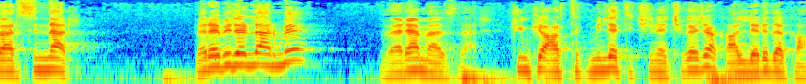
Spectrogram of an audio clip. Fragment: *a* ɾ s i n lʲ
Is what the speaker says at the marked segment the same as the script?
no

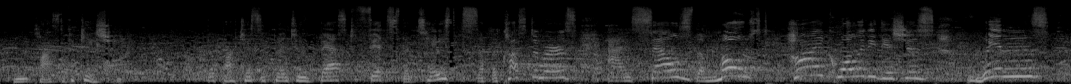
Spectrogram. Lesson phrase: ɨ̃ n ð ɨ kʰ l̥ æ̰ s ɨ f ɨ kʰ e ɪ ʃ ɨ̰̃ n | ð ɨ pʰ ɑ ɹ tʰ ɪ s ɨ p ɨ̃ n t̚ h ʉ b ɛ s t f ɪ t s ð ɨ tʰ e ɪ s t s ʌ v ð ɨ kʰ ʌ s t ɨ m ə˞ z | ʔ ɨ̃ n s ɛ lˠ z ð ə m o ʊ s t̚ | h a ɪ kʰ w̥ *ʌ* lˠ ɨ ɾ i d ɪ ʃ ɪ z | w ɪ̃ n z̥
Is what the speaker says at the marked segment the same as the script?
no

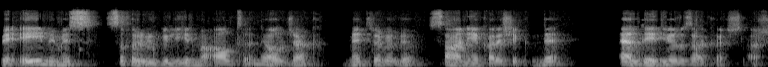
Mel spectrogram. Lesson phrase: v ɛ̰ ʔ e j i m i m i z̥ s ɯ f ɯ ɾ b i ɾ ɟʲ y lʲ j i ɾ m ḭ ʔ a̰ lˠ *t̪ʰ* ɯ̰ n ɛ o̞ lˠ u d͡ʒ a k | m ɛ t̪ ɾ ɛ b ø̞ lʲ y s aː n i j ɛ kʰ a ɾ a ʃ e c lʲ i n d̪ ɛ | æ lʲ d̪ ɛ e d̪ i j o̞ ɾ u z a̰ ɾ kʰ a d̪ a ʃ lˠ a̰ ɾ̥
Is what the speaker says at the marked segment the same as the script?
yes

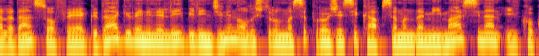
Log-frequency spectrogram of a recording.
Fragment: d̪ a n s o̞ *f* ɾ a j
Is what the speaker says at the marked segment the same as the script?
yes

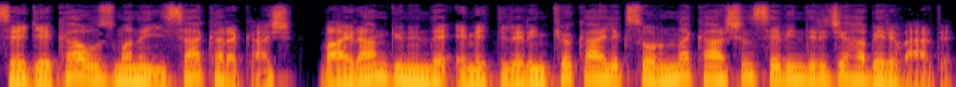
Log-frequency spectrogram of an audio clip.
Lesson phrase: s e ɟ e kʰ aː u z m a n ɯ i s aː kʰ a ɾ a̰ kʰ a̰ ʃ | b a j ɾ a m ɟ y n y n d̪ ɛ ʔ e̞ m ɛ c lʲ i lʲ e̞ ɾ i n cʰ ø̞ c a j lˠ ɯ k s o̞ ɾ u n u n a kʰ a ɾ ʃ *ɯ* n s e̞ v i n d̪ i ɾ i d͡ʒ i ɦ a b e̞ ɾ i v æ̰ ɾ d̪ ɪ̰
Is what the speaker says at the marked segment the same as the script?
yes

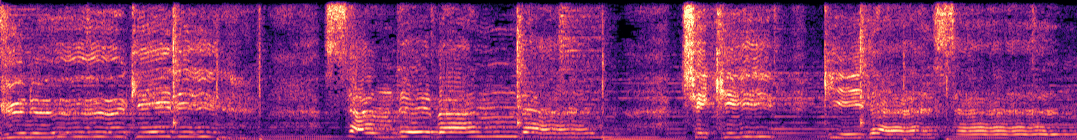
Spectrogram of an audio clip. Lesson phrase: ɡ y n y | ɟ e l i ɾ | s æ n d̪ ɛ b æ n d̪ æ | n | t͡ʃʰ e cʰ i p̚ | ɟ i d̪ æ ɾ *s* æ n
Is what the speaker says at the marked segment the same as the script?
yes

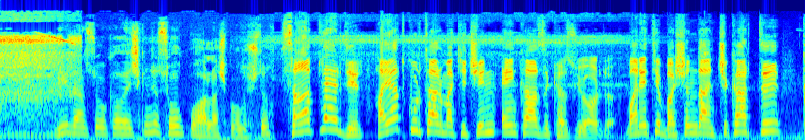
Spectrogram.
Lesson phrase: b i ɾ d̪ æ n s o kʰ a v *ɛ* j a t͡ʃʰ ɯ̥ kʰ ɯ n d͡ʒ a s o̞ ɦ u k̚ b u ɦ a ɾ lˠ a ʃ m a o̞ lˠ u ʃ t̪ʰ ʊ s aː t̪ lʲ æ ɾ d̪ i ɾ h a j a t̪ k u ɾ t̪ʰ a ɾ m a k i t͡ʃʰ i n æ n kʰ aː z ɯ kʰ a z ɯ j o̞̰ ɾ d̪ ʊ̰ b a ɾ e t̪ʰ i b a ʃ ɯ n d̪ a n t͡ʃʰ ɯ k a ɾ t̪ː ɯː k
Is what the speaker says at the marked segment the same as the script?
no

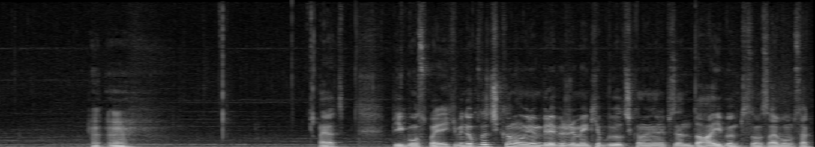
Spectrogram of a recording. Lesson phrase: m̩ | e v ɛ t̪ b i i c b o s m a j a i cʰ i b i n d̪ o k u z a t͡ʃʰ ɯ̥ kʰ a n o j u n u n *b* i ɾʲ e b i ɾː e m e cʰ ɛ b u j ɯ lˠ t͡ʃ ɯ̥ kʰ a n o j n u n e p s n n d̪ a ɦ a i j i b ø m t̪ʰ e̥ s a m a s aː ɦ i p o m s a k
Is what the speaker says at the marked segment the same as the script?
yes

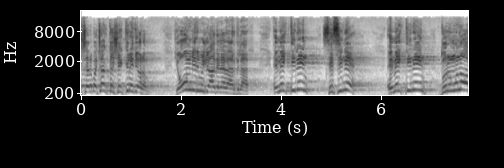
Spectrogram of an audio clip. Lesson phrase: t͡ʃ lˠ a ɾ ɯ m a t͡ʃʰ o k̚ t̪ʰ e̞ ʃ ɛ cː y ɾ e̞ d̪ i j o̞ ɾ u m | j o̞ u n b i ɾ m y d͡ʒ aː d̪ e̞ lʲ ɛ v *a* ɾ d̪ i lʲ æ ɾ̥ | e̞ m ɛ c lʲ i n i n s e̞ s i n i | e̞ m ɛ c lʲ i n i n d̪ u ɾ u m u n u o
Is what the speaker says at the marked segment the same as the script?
no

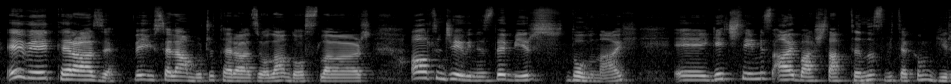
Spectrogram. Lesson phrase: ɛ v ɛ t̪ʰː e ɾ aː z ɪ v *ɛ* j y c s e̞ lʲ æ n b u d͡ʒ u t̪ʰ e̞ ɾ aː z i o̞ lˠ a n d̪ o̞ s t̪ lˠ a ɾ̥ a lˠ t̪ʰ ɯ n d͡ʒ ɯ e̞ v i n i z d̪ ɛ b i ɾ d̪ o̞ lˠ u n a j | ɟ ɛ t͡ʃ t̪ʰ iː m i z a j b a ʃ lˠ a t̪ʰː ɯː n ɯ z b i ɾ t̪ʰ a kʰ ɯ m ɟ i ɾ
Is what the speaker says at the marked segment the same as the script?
yes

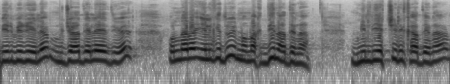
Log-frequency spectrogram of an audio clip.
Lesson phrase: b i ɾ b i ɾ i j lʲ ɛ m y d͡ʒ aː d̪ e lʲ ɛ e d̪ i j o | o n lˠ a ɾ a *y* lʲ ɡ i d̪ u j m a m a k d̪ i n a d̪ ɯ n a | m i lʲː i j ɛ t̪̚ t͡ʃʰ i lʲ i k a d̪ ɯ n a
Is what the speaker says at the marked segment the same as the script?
no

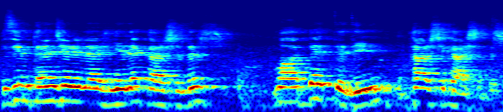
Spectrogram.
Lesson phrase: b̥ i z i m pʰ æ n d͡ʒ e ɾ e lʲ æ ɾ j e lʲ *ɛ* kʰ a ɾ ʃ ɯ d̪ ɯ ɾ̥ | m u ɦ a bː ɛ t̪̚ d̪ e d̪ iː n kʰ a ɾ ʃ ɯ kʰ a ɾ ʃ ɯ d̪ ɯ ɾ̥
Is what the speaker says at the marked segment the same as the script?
yes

